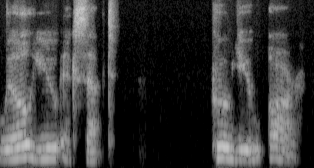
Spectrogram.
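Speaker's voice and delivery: put-on solemn, grave voice. Recounting a voice heard during an experience of awareness, retelling a solemn voice. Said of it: "it was kind of a solemn voice".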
